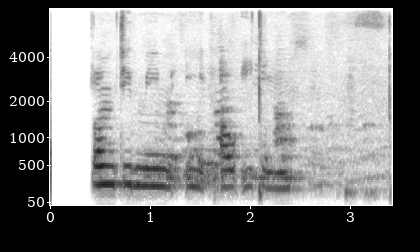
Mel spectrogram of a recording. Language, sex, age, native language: Icelandic, female, 10, Icelandic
